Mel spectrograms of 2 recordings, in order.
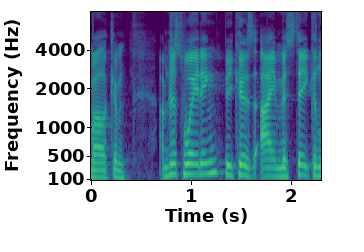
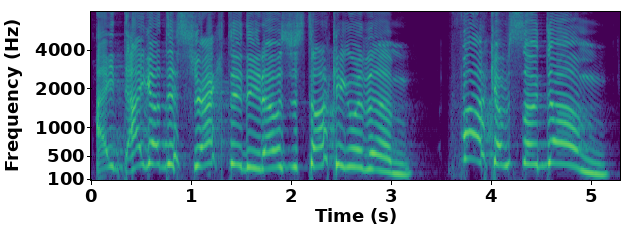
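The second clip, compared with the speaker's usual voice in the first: high, drawn-out self-blaming wail; exasperated high lament; dismayed whine; 10 semitones higher, slower than usual. Real, not acted. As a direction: whine it up high, stretching the words. Lamenting own distraction.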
